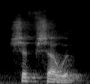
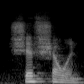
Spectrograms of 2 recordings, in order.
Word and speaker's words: Chefchaouen: How do you say Chefchaouen. Chefchaouen.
